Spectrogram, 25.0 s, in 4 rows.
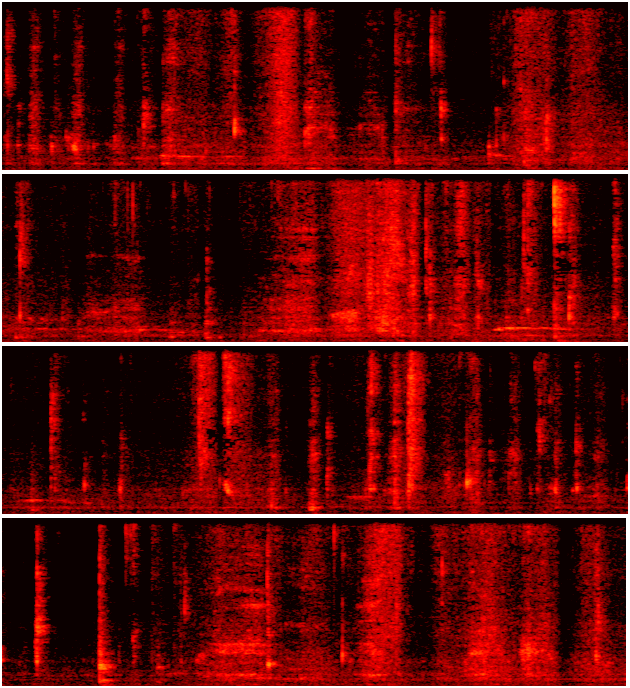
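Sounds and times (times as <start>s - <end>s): person chewing with mouth clicks: 0.0s - 5.7s, 10.0s - 20.8s.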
